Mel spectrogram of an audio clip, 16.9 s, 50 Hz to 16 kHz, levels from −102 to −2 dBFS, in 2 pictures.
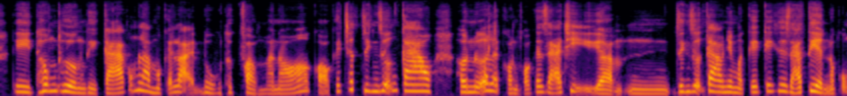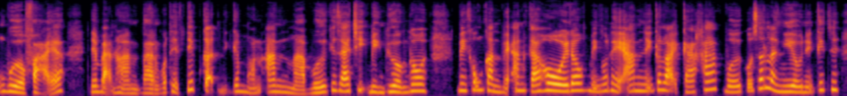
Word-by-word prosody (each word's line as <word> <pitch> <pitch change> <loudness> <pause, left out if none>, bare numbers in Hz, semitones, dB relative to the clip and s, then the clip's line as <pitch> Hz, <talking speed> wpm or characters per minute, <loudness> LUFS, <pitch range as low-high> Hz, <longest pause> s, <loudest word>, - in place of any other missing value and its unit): Thì 215 -2 -1
thông 250 +3 -2
thường 220 -8 -1
thì 170 - -7
cá 170 +1 +3
cũng 270 - -10
là 250 -4 0
một 175 -3 -7
cái - - -9
loại 215 - 0
đồ 180 -5 -11
thực 190 - -14
phẩm 155 - -1
mà 150 +1 -9
nó 155 -3 -3
có - - -3
cái 235 - -9
chất 305 +5 -3
dinh 240 -3 -4
dưỡng 265 +2 -2
cao, 245 -2 +3 0.2
hơn 215 -1 0
nữa 200 - +2
lại 245 -3 -2
còn 165 -2 -9
có 155 - -5
cái 215 +3 -5
giá 190 -2 0
trị, 255 -5 -4
ờ, 155 -1 +3 0.2
ừm, 150 -2 -9
dinh 225 0 -4
dưỡng 230 - -2
cao, 230 -4 +3
nhưng 205 -2 -2
mà 170 - -4
cái 205 - -3
cái 240 +2 -6
cái 245 -1 -3
giá 195 -2 +2
tiền 220 -3 +3
nó - - -7
cũng 235 - -9
vừa 220 -5 +5
phải - - +3
á. 225 - +3 0.3
Nên 220 - -1
bạn 185 - +3
hoàn 165 -3 -3
toàn 165 -2 -1
có 190 - -4
thể 230 - -5
tiếp 305 +1 -1
cận - - +4
những - - -20
cái 235 - -3
món 190 -6 -8
ăn 220 -1 +1
mà 150 -5 -1
với 185 +6 0
cái 275 - -5
giá 235 -2 +6
trị 290 +3 -1
bình 205 -2 0
thường 210 -2 +2
thôi. 255 0 +3 0.3
Mình 265 -1 0
không 290 +1 -1
cần 255 -6 +2
phải - - 0
ăn 265 - +1
cá 230 -2 +5
hồi 255 -1 +8
đâu, 265 +2 +4
mình - - -4
có 255 - -4
thể 260 - -1
ăn 240 +3 +3
những 255 - -3
cái 295 - 0
loại 270 - +5
cá 210 0 0
khác 305 +7 0
với 215 -1 -1
có - - -4
rất 345 +1 +4
là 320 -4 +5
nhiều 220 -2 +2
những 200 - -4
cái 285 0 -4
ch 305 - 0
220 Hz, 320 wpm, -24 LUFS, 190-250 Hz, 0.3 s, hồi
